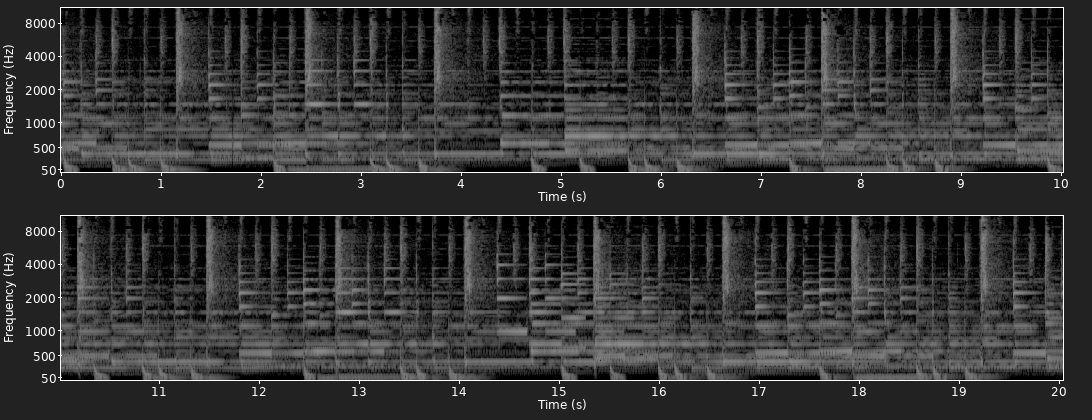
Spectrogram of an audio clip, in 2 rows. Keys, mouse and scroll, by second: 0.1 alt+scroll up 1, 1.5 double click, 3.2 alt+click, 4.1 right click, 12.0 scroll up 1, 14.6 right click, 16.0 scroll up 1, 16.3 alt+click, 16.7 alt+right click, 18.6 alt+click.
